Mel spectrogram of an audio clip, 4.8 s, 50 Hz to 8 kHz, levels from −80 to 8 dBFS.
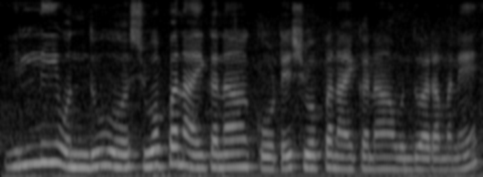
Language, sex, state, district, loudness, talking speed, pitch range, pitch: Kannada, female, Karnataka, Belgaum, -36 LUFS, 110 wpm, 200-240 Hz, 220 Hz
